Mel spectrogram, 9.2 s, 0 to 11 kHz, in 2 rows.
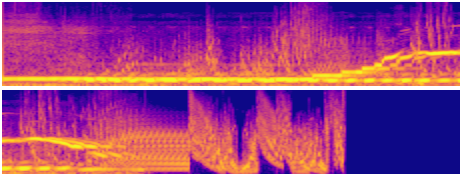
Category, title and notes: Sound effects > Experimental
Alien Animalia -001
alien creature fx created with a variety of vst effects in Reaper
delay, glitchy, SFX, otherworoldly, creature, trippy, Animal, vocal, forest, effect, scifi, bird, strange, FX, sci-fi, harmonic, sweep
